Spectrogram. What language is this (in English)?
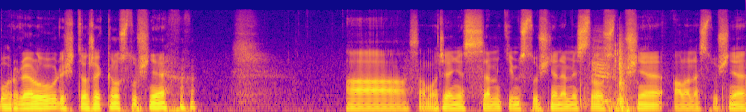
Czech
